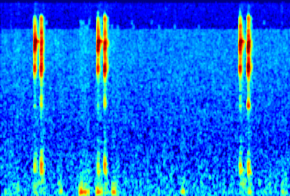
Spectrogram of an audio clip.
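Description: Computer mouse clicking through presentation slides: three sharp double clicks, the first two a second apart and the last about two seconds later, over near silence.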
